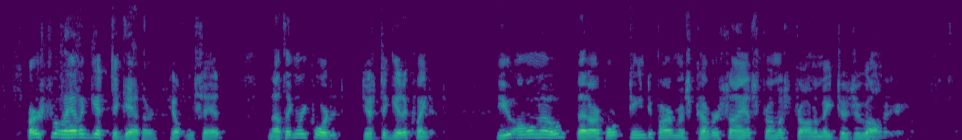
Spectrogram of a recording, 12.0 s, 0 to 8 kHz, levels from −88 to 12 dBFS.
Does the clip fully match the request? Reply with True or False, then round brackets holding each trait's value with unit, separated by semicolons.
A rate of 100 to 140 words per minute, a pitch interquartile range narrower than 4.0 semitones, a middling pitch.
False (135 wpm; 5.0 semitones; 155 Hz)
